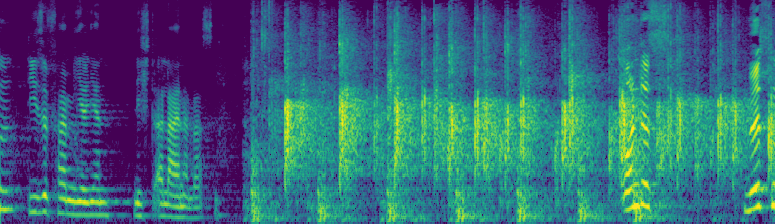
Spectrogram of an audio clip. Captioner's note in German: Beifall DIE LINKE und vereinzelt SPD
